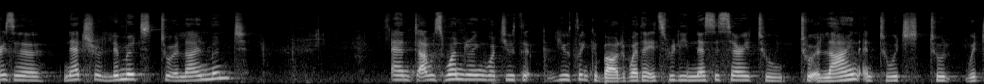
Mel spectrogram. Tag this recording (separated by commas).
Speech, monologue, Female speech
